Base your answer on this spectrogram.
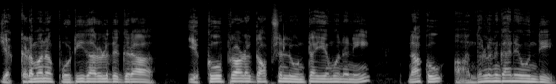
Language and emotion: Telugu, fearful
